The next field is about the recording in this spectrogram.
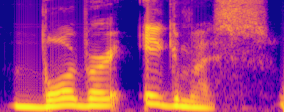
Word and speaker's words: borborygmus: Mine is pronounced borborygmus with the emphasis on the ig.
